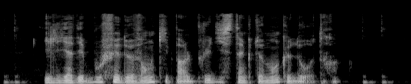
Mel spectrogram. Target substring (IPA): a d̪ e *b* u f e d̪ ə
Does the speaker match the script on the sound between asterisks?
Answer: yes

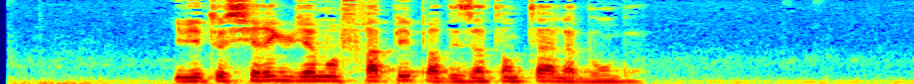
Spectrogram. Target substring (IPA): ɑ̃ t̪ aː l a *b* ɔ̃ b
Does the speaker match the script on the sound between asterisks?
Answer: yes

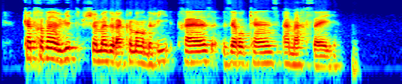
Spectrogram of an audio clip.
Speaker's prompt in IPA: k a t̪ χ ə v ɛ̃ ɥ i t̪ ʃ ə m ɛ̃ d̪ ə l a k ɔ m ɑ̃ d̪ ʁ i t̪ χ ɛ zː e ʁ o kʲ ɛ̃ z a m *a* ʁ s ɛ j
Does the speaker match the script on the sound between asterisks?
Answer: yes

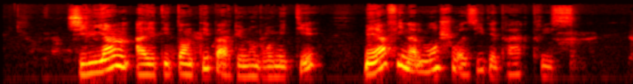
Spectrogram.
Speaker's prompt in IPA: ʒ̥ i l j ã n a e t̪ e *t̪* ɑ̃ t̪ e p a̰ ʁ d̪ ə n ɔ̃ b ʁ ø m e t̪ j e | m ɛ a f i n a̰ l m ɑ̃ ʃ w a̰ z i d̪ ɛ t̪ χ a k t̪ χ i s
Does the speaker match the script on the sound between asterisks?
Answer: yes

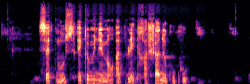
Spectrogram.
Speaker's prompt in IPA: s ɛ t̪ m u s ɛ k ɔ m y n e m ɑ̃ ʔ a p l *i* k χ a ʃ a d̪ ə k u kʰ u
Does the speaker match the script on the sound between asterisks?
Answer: no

